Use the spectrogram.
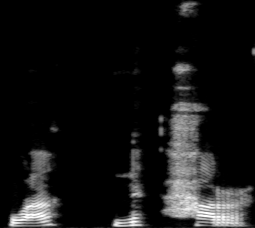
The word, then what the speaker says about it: وانحر: Wa nhar. Wa nhar. For those who have difficulty pronouncing ha, think of blowing on glass or practice this tip of saying ha, like almost as if you're blowing on glass.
